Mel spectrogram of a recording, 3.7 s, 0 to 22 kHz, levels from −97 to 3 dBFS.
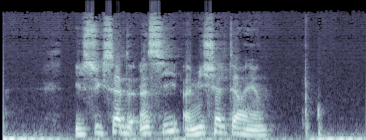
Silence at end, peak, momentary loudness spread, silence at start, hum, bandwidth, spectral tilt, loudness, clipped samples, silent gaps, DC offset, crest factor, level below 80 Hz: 0 s; 0 dBFS; 19 LU; 0.05 s; none; over 20 kHz; -3.5 dB/octave; -9 LUFS; 0.1%; none; under 0.1%; 12 dB; -30 dBFS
